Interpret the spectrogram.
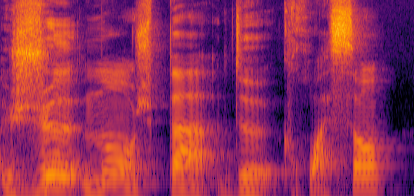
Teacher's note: the negation word NE will either completely disappear or if it doesn’t fully disappear we will pronounce it as a barely audible N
